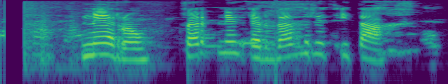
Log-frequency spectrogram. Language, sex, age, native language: Icelandic, female, 30-39, Icelandic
